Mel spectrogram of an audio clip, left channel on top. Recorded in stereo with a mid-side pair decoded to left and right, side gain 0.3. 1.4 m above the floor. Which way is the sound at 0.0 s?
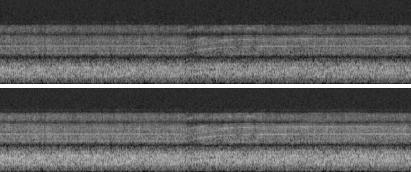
35° right.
